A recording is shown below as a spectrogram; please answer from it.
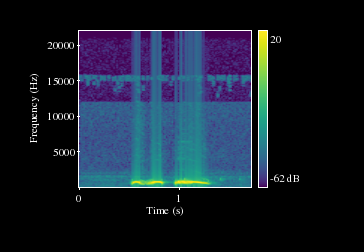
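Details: Decoy spotted dove calling to draw in wild doves. One phrase of two short arched coos followed by a longer, drawn-out falling coo, with clean quiet surroundings.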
